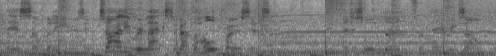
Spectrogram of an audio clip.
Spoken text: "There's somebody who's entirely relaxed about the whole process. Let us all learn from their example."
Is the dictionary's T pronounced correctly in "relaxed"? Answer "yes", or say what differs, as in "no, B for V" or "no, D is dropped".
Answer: yes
